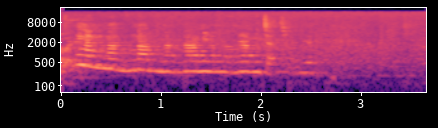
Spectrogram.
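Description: A woman speaks with emotion, pleading close by.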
